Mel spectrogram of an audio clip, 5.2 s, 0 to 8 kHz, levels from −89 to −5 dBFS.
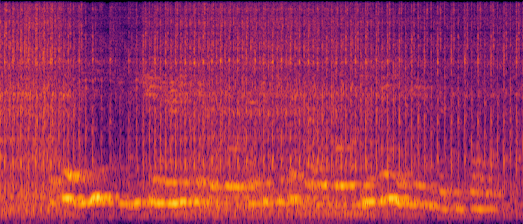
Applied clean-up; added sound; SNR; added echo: none; Engine / Mechanisms; 6 dB; reverberation time 0.9 s.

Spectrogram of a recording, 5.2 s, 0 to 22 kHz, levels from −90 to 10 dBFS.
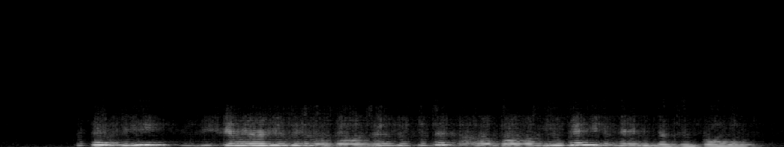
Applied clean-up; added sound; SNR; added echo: neural mask model DeepFilterNet 3.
